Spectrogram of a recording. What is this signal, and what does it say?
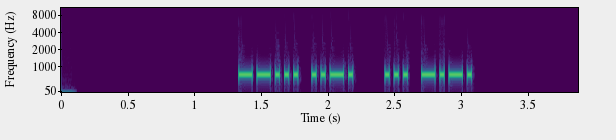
Morse code, heard as a keyed tone, about 35 wpm, 700 Hz. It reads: 7F SC
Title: Field Day Exchanges Encore - 35wpm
